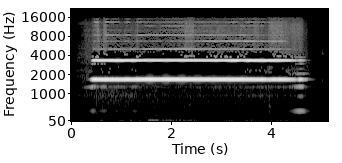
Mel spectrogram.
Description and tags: Part of the Good-sounds dataset of monophonic instrumental sounds.
instrument::clarinet
note::Gsharp
octave::6
midi note::80
good-sounds-id::2327
single-note, clarinet, multisample, Gsharp6, good-sounds, neumann-U87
